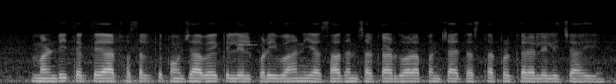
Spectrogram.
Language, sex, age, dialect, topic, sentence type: Maithili, male, 18-24, Angika, agriculture, question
